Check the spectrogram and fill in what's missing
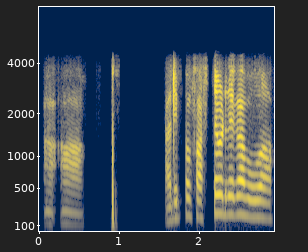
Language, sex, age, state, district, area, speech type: Malayalam, male, 18-30, Kerala, Wayanad, rural, conversation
